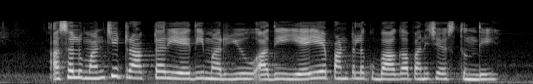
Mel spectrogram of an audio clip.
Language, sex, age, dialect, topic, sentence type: Telugu, female, 31-35, Central/Coastal, agriculture, question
